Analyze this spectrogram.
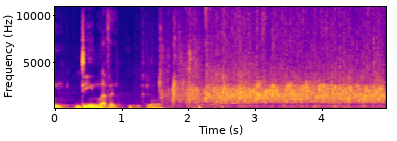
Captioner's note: applause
